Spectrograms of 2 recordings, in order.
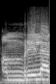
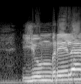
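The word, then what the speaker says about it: umbrella: बताया था मैंने अम्ब्रेला, अब आप इसका उच्चारण जो कर रहे हैं अम्ब्रेला कर रहे हैं, युम्ब्रेला नहीं कर रहे हैं क्योंकि अम्ब्रेला यही उच्चारण करने का तरीका है।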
